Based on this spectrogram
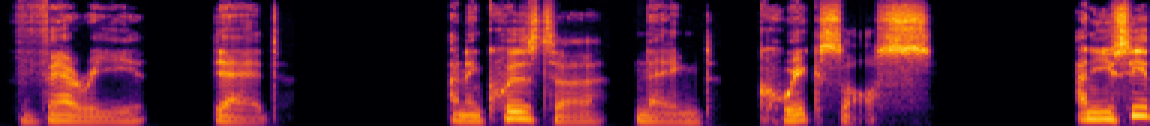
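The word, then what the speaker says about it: Quixos: And the one like that was basically his idol when he was young is an inquisitor Quicksauce who should be many hundreds of years dead by now.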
